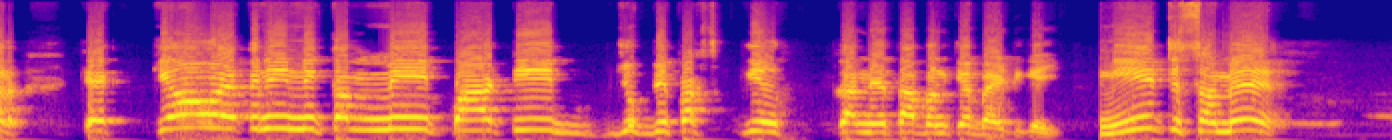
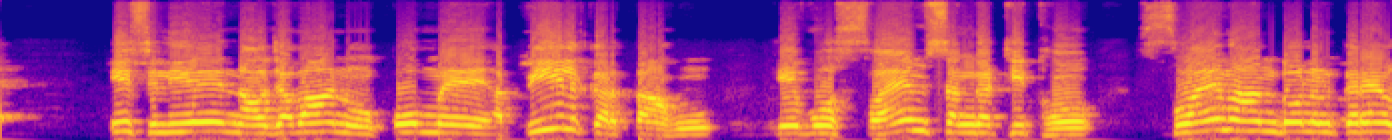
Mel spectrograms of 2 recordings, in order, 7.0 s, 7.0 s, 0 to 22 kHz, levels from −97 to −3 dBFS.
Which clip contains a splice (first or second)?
first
